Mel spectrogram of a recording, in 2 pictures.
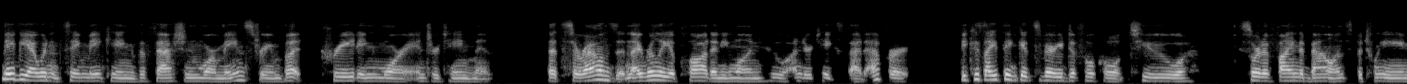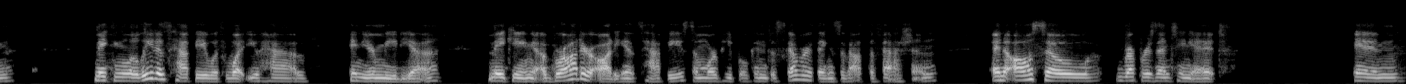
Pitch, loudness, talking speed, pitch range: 160 Hz, -21 LUFS, 145 wpm, 150-185 Hz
